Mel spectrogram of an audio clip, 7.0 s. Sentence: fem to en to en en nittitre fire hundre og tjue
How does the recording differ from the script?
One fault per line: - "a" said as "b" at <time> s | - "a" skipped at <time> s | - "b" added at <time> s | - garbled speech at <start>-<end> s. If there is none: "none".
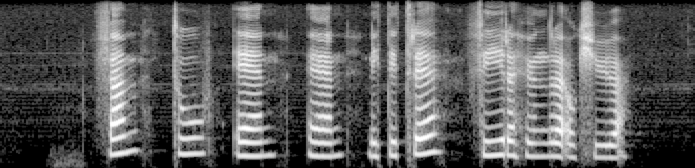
- "to en" skipped at 2.8 s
